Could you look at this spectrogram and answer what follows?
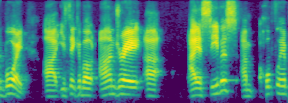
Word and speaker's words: Iosivas: The way he told media to pronounce it, because it's the same thing that happened with Devon Achane, and is that their college media guides, for whatever reason, just never corrected the pronunciation. So it's actually Andre Yoshivas. Would not have gotten that in 100 guesses.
